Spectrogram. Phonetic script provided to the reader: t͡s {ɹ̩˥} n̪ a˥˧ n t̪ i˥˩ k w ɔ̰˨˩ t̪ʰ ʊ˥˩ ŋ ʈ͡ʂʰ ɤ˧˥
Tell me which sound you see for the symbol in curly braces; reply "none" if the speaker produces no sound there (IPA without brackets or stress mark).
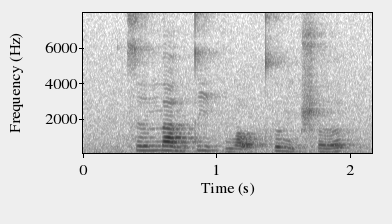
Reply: ɹ̩˥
